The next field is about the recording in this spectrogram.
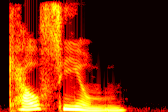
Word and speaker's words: calcium: 칼슘에 해당하는 영어 발음도 아실 수가 있었죠? calcium, calcium. 이라고 하시면 되겠습니다. 아하, 칼슘. 요거하고는 차이가 있어요. 칼슘이 아니라 calcium, calcium.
